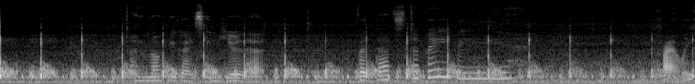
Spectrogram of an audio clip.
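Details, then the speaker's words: Fetal heartbeat on a home Doppler, mother pregnant with fourth baby, device showing no reading: rapid rhythmic whooshing pulses about 146 beats a minute. "the heartbeat it's not showing me any readings but you can hear that i'm so excited"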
